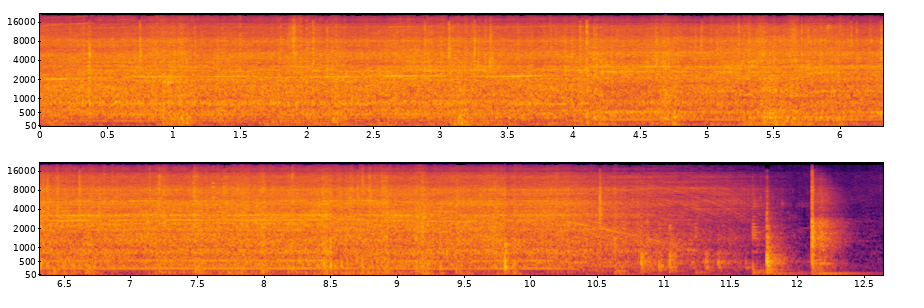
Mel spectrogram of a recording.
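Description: An electric mixer whirs loudly and steadily through chocolate chip cookie dough in a home kitchen, a constant motor drone that winds down and stops near the end, followed by a few clunks.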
